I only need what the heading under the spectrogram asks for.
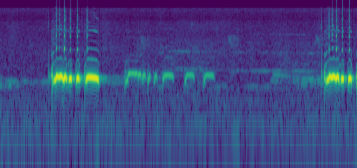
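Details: Zebra dove of a local strain giving a loud, big-voiced coo: a burst of rapid rolling notes, then a softer staccato series of short coos, and another loud burst at the end.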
